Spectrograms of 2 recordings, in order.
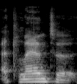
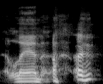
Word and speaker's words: Atlanta: I'm if in your defense, I'd probably still say Atlanta instead of like making the T silent, isn't it? Atlanta. Listen, Atlanta.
